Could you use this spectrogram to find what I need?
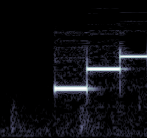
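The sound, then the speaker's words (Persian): Telephone dialing tones for a call: three steady electronic tones in quick succession, each pitched higher than the last, held and clean with no voices. “حالا اینا بهانه نگیر، تماس بگیریم. خب ببینیم این بار جواب میدن یا خیر.”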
